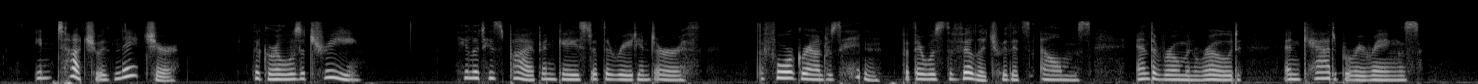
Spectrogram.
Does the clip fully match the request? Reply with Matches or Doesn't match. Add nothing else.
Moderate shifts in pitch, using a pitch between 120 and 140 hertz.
Doesn't match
